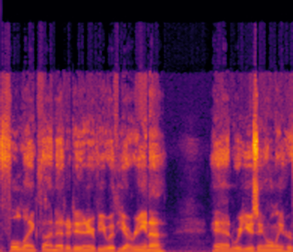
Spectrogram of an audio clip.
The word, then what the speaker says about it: Yaryna: much for having me here my name is yarina uh yarina in Ukrainian but um I'm 25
